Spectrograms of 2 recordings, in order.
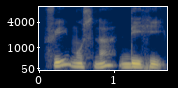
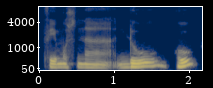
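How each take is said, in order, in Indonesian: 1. Vokal kasus setelah musnad adalah i. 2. Vokal kasus setelah musnad adalah u. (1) "ya berarti kasroh" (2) "Bukan kita baca"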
